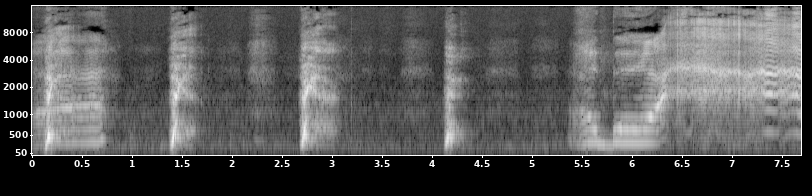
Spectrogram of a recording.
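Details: Baby hiccups: four short abrupt voiced catches about every 1.3 seconds, followed by fussing vocal sounds.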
